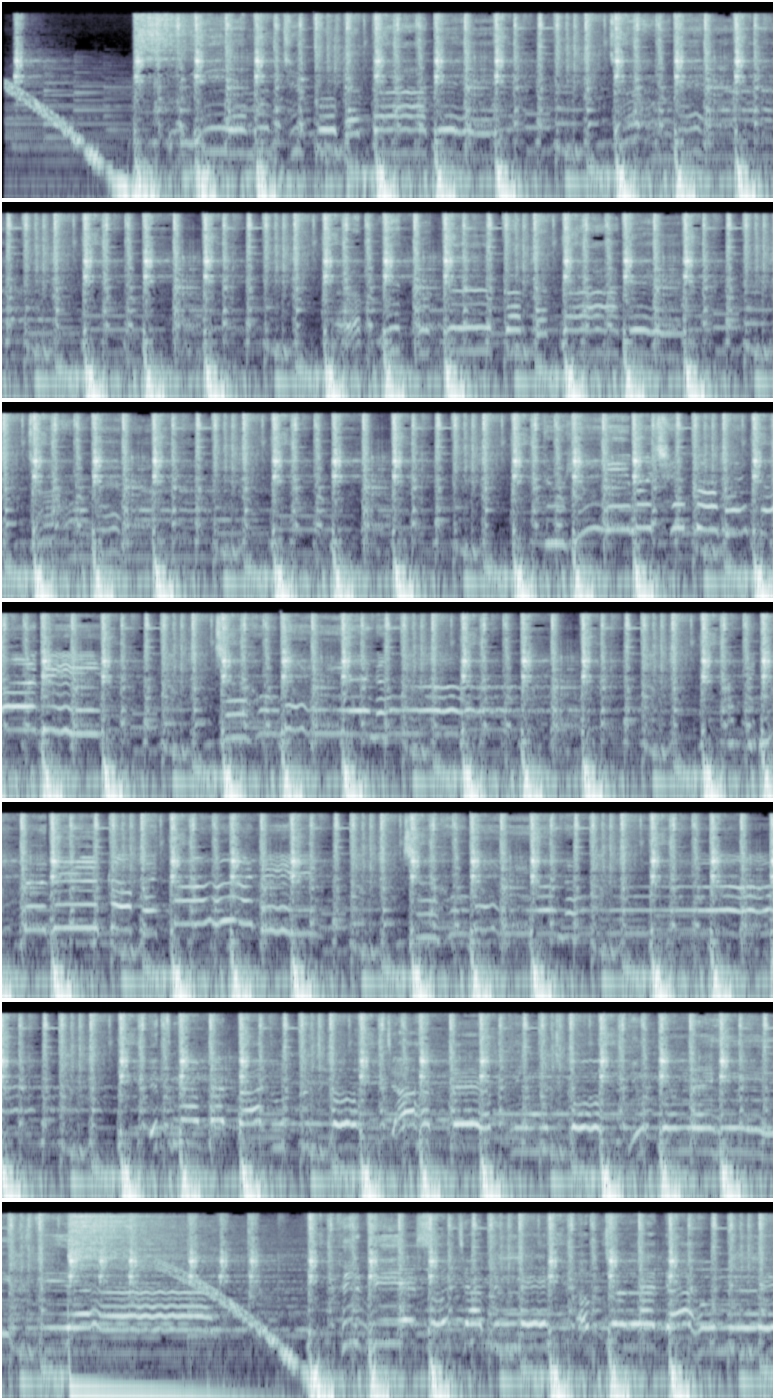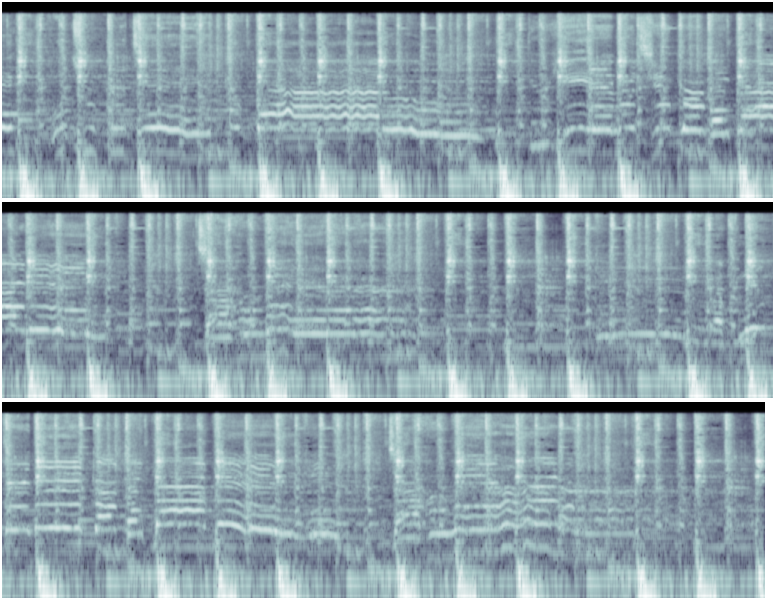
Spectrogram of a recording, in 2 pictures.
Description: File Type : Navratri dandiya ringtones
